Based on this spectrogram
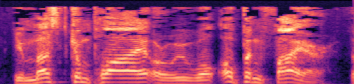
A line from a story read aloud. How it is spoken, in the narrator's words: the voice boomed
